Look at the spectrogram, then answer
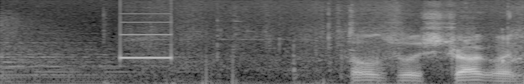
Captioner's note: beep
